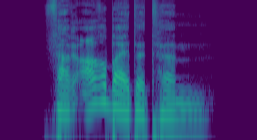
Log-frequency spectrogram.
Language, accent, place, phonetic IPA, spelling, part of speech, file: German, Germany, Berlin, [fɛɐ̯ˈʔaʁbaɪ̯tətəm], verarbeitetem, adjective, De-verarbeitetem.ogg
- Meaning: strong dative masculine/neuter singular of verarbeitet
